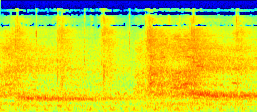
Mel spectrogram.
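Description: A large stadium crowd chants and sings loudly in unison, echoing under the roof.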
